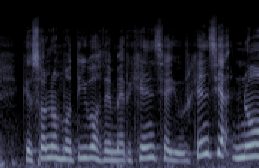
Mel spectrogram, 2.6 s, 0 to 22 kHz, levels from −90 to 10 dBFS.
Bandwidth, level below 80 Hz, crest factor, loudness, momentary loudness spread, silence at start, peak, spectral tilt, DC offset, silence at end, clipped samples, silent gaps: 14 kHz; -62 dBFS; 14 dB; -34 LUFS; 4 LU; 0 s; -18 dBFS; -5 dB/octave; under 0.1%; 0 s; under 0.1%; none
